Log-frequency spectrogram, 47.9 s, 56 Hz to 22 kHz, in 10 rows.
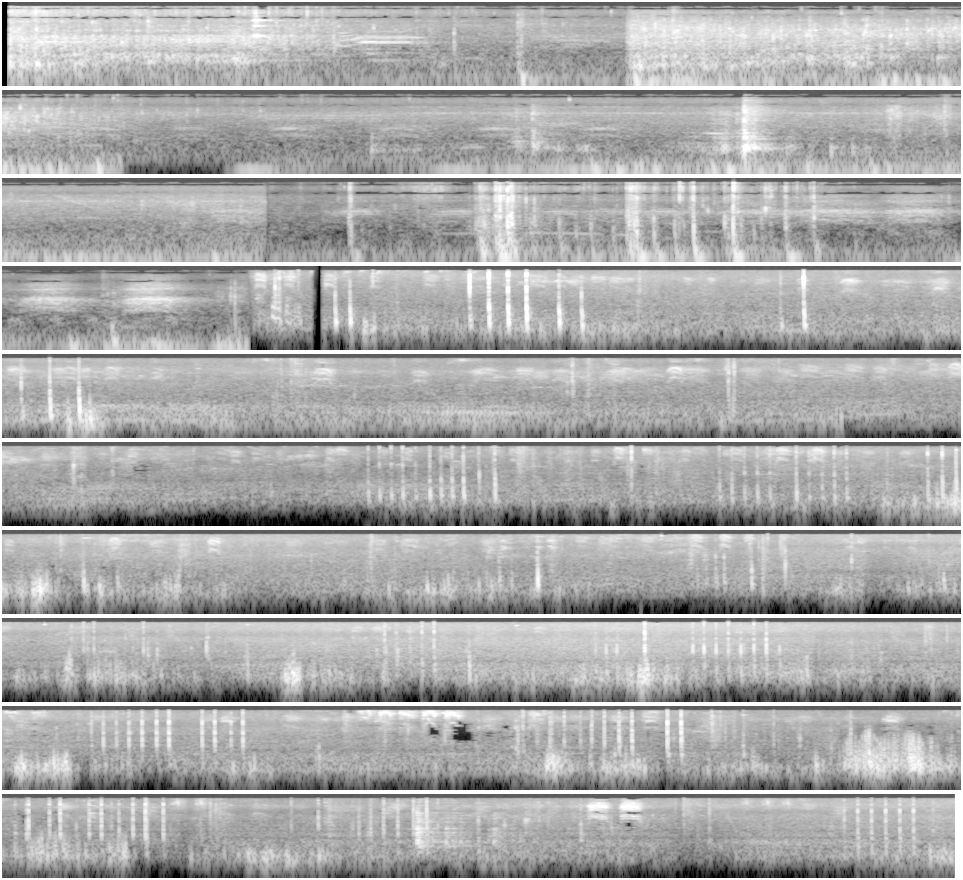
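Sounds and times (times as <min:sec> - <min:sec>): water gushing and splashing: 0:00.0 - 0:02.1, 0:03.1 - 0:05.5.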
